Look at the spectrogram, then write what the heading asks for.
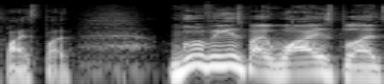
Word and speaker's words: Weyes Blood: Chalolu, and it is Movies by Wise Blood. Wise Blood. Oh, it says what? Pronounced Wise Blood.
